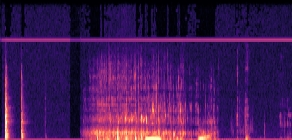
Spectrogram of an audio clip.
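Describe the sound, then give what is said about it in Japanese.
Someone drinking tea: two soft clicks, then a faint, drawn-out slurping sip lasting about a second, followed by a shorter wet sound. “ああ、うまいな。やはり萩原君の入れてくれるお茶は最高だ。”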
